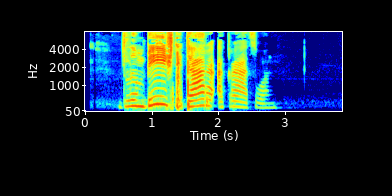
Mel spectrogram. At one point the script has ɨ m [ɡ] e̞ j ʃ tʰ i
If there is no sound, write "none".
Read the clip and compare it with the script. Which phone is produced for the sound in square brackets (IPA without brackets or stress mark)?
b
